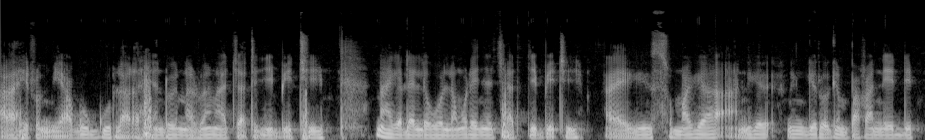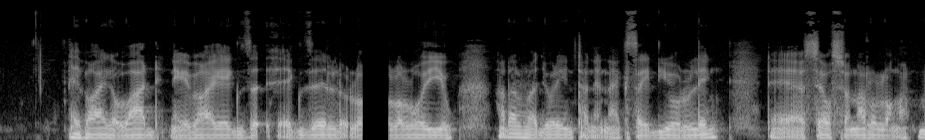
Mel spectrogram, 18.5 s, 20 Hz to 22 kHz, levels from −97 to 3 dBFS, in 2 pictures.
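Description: A playback stall hits at 12.86 s and lasts until 13.14 s: the speech cuts off mid-flow into silence for about 0.27 s, then carries on. The player likely ran out of buffered data or had its output thread blocked.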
